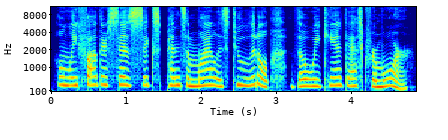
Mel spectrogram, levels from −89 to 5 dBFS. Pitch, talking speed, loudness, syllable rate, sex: 285 Hz, 185 wpm, -19 LUFS, 4.6 syllables/s, female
